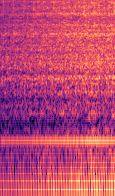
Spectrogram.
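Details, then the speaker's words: Engine just rebuilt with new valve guides, valves and seats, updated retainers and keepers, cleaned injectors, and lifters rechecked: smooth, even idle with a steady low rumble and no ticking or knocking. Normal idle. "No, it idles super smooth. Listen to that."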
